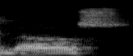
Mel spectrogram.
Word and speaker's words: Nanos: but uh if a quick question am I pronouncing your last name correctly Nanos you can say Manos or Manos I say Manos uh okay but um if you're Latvian that's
